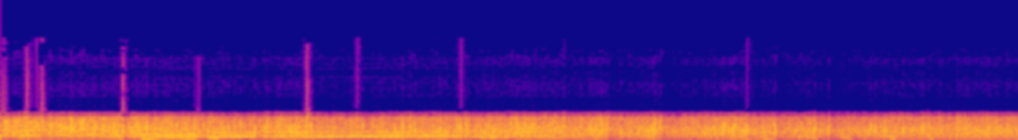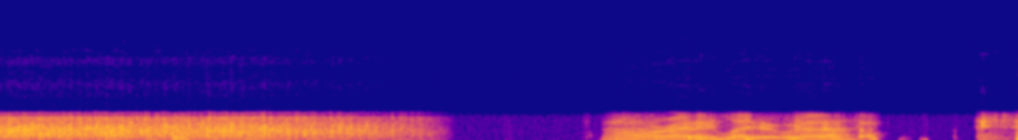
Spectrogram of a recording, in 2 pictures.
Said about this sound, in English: Well, you know, I'm going to make sure the audience gives you a special Jersey applause.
